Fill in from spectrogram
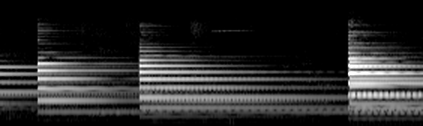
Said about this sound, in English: So here we have the tubular bells that recreate church bells.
